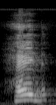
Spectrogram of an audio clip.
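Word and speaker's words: head: आई बात समझ में तो अगर आपको किसी शब्द में ए ए देखने को मिले तो समझिए वहां पे उच्चारण जो है वो एकर की मंत्र लेकर के आएगा जैसे की बी आर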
